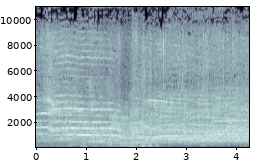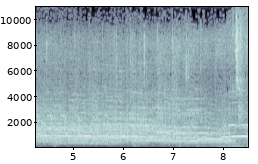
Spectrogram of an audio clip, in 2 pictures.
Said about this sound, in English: Like, he thinks he's making a really funny joke, and then you can literally hear booing and hissing. Like, people are like, no, how dare you spoil what the next season is going to be.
